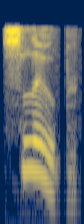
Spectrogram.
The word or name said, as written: sloop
